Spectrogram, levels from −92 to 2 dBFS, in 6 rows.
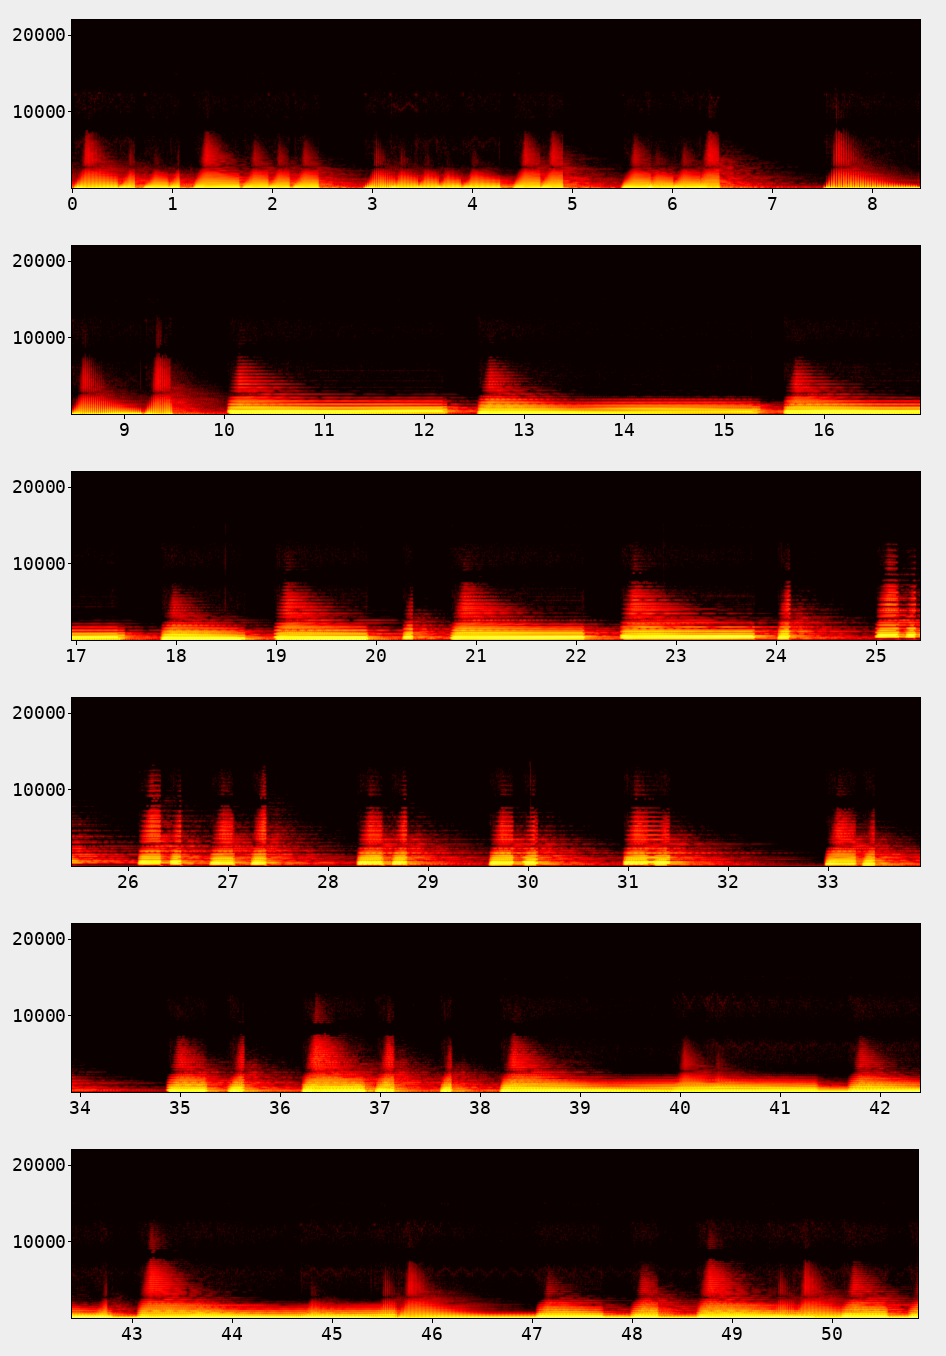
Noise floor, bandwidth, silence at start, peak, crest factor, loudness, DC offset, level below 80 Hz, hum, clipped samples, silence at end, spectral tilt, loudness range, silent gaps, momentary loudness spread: -71 dBFS; 6.2 kHz; 0 s; -4 dBFS; 16 dB; -20 LUFS; under 0.1%; -26 dBFS; 50 Hz at -50 dBFS; under 0.1%; 0 s; -10.5 dB/octave; 7 LU; none; 9 LU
